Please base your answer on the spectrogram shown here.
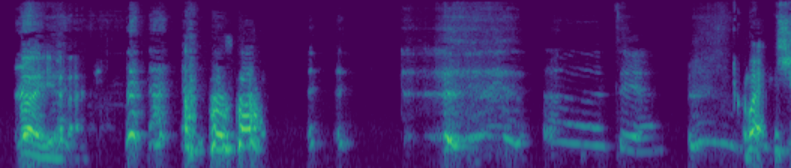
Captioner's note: laughing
